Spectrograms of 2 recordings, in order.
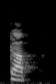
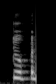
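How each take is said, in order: First: टप with an open 'uh' vowel, like 'tup' in 'cup'; correct short-u sound. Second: टुप with an 'oo' vowel, as in 'put'; mistaken u reading. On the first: Teacher showing learners how u is read, correct 'uh' in टप. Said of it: "आ पढ़ेंगे इसको". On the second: Teacher warning learners how not to read it, mistaken 'oo' in टुप. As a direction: misread टुप, giving the u an 'oo' sound. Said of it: "टुप नहीं पढ़ेंगे". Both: Shown as a demonstration.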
